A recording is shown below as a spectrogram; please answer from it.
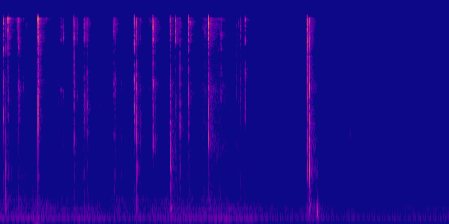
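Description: Computer keyboard typing: a quick, irregular run of about fifteen key clicks over the first two and a half seconds, then a single mouse click just after three seconds in.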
